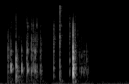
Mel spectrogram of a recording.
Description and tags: One day in the Grand Canyon I found a deep crack in a cliff so I put my binaural mics down in it then dropped some small rocks into the crack. Each one is somewhat different based on the size of the rock and how far down it went.
crack, rock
